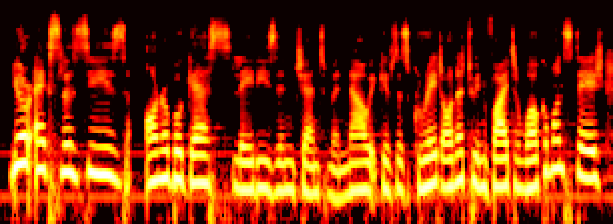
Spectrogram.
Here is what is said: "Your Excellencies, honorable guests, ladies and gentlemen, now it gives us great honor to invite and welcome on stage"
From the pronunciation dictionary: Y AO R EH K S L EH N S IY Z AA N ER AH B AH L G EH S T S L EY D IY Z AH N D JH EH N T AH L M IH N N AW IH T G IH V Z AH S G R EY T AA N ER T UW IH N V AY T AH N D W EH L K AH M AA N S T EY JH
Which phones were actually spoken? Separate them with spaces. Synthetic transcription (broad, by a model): Y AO R EH K S L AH N S IY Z AA N ER AH B AH L G EH S T S L EY D IY Z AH N JH EH N T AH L M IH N N AW IH T G IH V Z AH S G R EY T AA N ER T UW IH N V AY T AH N W EH L K AH M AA N S T EY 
